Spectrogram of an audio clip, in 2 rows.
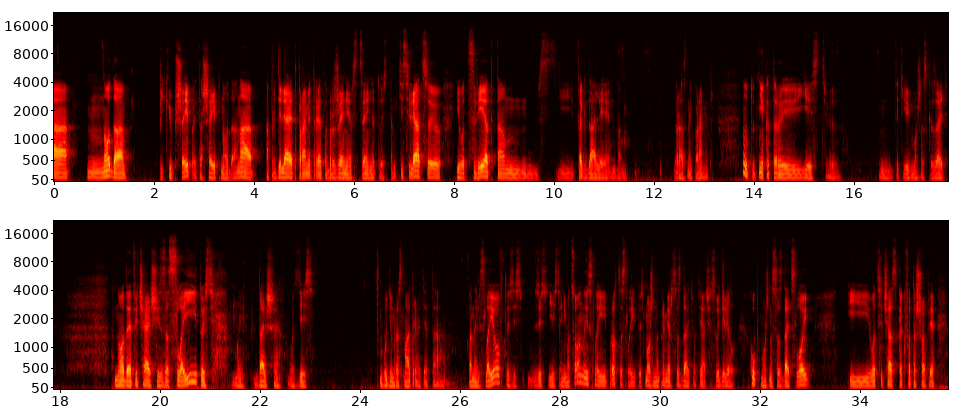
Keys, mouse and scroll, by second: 11.2 click, 11.8 click, 14.0 click, 15.5 click, 16.3 click, 19.5 click, 21.0 alt+middle click, 21.4 ctrl+a, 26.0 click, 26.7 click, 27.5 click, 28.5 click, 31.0 alt+middle drag, 32.5 click, 34.2 click.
